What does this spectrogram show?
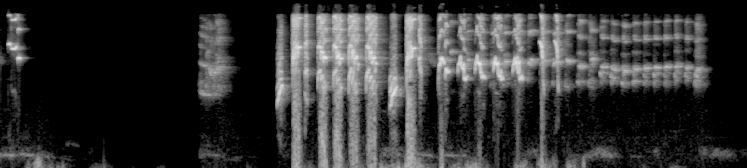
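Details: Orange-headed thrush, Indonesia, singing nonstop in a tight, loud style. A short faint chip, then rapid clicking bursts that turn into fast, buzzy high trills and fade away.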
